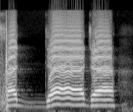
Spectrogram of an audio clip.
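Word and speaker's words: ثَجَّاجًا: Maka ma'an-thajjaja, pada lafal antha di sini ada ikhfa, yaitu adanya tanwin bertemu dengan huruf tha. yang mana ikhfa itu kan ada hurufnya ada 15. Salah satunya adalah tha dan zai tadi di awal. Maka cara membacanya langsung samar ke tha.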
